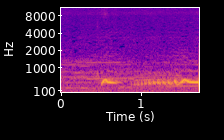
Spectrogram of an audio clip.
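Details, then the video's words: A collared dove of the puter pelung type, used to coax silent birds into calling, gives a quieter coo: a short rising note, a wavering tremolo, and the start of a long even hoot. "SUARA BURUNG PUTER PELUNG"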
